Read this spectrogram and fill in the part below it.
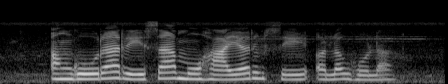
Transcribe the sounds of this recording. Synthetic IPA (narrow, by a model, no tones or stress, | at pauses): ə̃ŋɡoːɾaɾeːsamʊɦaːjəɾseələɡɦoːlaː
